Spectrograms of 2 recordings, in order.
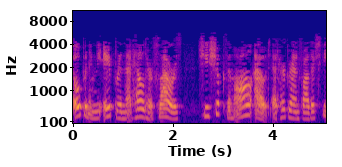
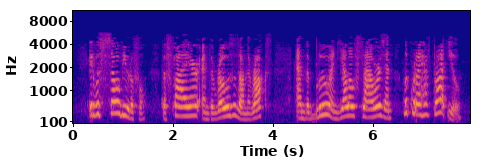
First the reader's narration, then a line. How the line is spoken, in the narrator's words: she cried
